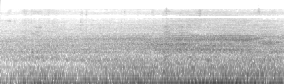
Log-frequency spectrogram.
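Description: Steady low road and engine rumble of a moving car, heard from inside the cabin, growing louder over the last couple of seconds.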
